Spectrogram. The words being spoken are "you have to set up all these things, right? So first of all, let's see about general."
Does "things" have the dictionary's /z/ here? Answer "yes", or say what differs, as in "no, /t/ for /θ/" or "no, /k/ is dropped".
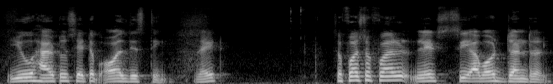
no, /z/ is dropped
